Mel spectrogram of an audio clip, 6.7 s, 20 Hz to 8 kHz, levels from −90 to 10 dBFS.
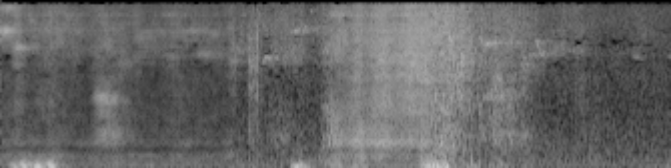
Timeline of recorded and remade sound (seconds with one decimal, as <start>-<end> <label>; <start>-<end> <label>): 0.0-2.3 remade; 2.3-3.3 recorded; 3.3-4.3 remade; 4.3-6.7 recorded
